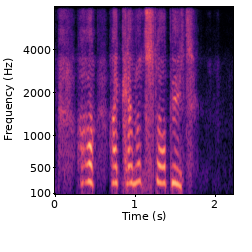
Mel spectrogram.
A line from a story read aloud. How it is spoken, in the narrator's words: she cried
